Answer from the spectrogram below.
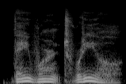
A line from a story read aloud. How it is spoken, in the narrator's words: Sarah said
